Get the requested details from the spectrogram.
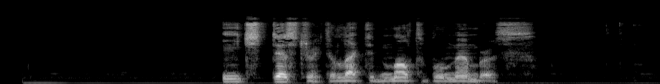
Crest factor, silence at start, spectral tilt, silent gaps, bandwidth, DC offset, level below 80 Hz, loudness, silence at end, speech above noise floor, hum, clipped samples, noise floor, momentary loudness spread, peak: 24 dB; 2.25 s; -3 dB/octave; none; 9.6 kHz; under 0.1%; -58 dBFS; -21 LUFS; 1.3 s; 47 dB; none; under 0.1%; -69 dBFS; 13 LU; 0 dBFS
